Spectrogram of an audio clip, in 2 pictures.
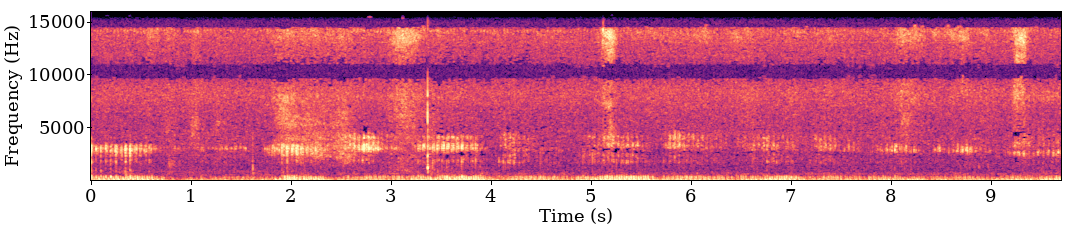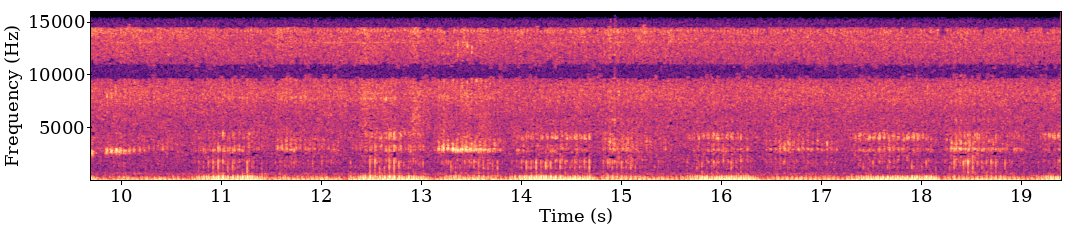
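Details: F2 Savannah cat, a large pet, purring loudly while cuddling with its owner in the morning; a steady low rumbling purr pulsing in roughly one-second in-and-out breaths, close to the microphone, with faint rustling.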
